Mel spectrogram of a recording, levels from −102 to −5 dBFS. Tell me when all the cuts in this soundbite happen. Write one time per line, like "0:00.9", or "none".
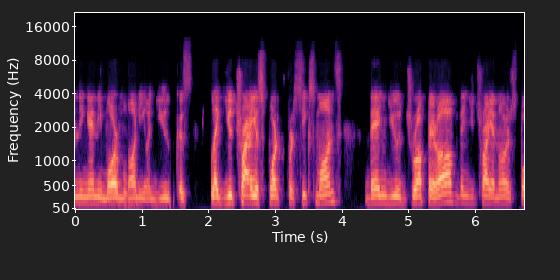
none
